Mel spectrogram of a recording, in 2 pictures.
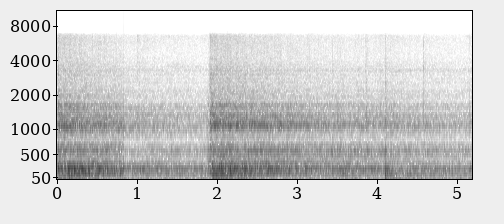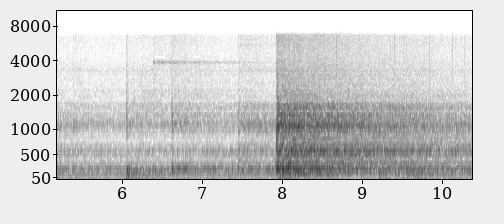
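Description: Racquetball rally: sharp cracks of the ball off racquets and the court walls, each ringing on in the hollow echo of the enclosed court. Loud hits at the start, about two seconds in and, loudest, about eight seconds in, with lighter knocks around six seconds, over a steady background hum.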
